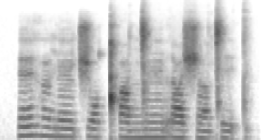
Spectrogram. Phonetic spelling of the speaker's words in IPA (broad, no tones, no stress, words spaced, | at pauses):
ɛɦœ̃i̯ ɾɛ̃t͡ʃɔǃʰɑ ŋ͡ǀɛ̃rɑ ʃɑ̃ǀet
